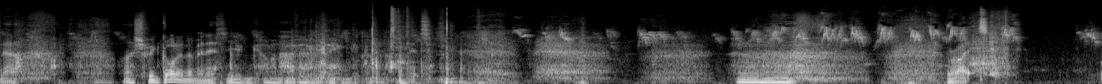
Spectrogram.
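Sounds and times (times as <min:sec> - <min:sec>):
speech: 0:00.0 - 0:00.4, 0:01.2 - 0:05.1, 0:07.4 - 0:10.1
busy rustling outdoor background: 0:00.0 - 0:11.0
sparrows chirping at a bird feeder: 0:00.0 - 0:11.0.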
